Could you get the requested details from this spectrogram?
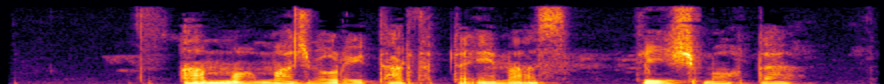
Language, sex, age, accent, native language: Uzbek, male, 12-17, Surxondaryo, Uzbek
